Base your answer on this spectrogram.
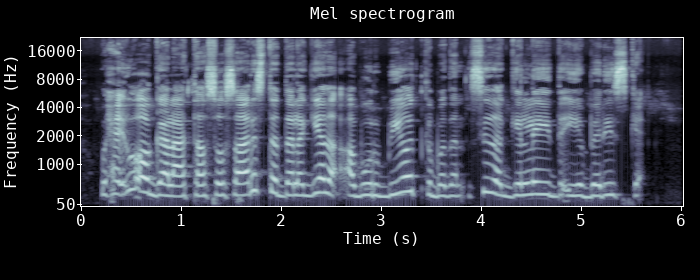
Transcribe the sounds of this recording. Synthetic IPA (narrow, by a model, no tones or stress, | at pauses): wɑħɑjʊɔɡɐlaːt̪ʰaːsɔːsaːɾɪst̪ʰɐd̪ɐlɐɡjɐðɐʔɐβuːrbɪjɔːd̪kʰɐbɐðɐnsɪðɐɡɐlɛjd̪ɐijɞbɐɾiːskʰɐ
